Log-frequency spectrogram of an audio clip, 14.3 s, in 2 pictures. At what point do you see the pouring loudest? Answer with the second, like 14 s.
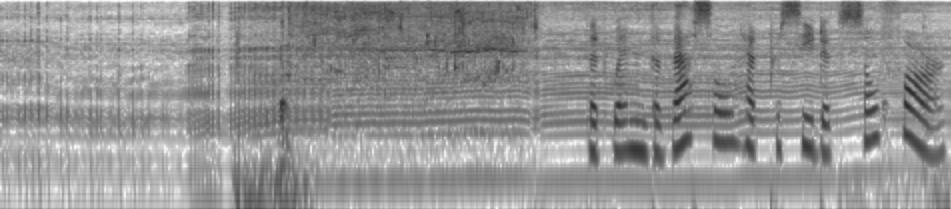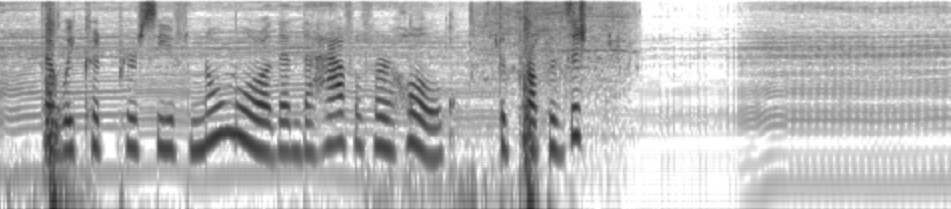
4 s.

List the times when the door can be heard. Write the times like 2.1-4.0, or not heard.
1.7-2.4, 6.2-7.8, 9.8-11.2.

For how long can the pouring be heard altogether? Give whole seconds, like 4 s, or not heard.
3 s.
